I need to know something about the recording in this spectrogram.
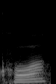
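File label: "kuo", pinyin, Mandarin Chinese, second tone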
